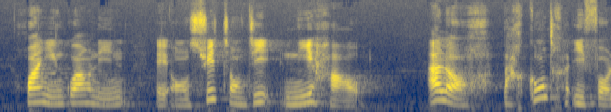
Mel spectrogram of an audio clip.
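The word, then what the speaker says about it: 你好: Ni hao, avec le H, il faut bien le dire. Si on ne prononce pas le H, ça veut dire autre chose, ils ne vont pas comprendre. Effectivement, sans le H, niao veut dire faire pipi.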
